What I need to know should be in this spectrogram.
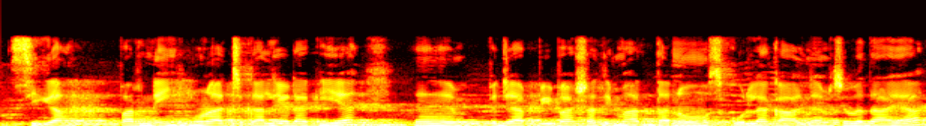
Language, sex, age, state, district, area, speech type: Punjabi, male, 45-60, Punjab, Barnala, rural, spontaneous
